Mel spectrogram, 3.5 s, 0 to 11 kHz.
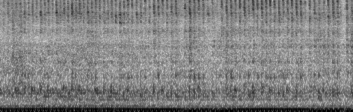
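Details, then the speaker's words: Ford XF Falcon ute, 351C V8, switched to petrol with bowl primed after a failed rebuilt fuel pump, timing not yet done: deep, steady, even idle with no misses or knocks; running better on petrol. "I haven't done the timing yet and it's Keys bloody sounds pretty good definitely running better on petrol"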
